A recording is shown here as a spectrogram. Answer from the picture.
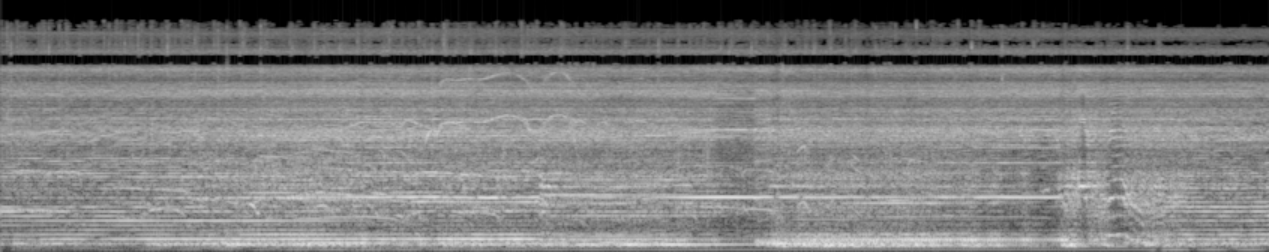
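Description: Heavy metal band playing live: distorted electric guitars and bass holding long sustained chords, with a couple of chord changes partway through.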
